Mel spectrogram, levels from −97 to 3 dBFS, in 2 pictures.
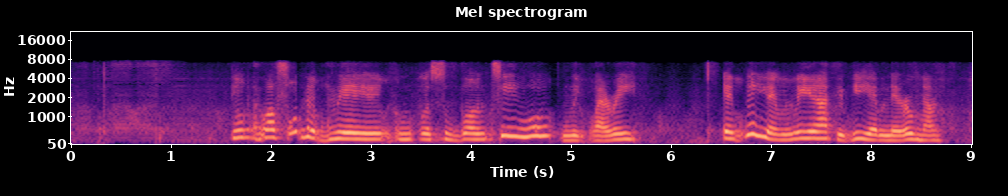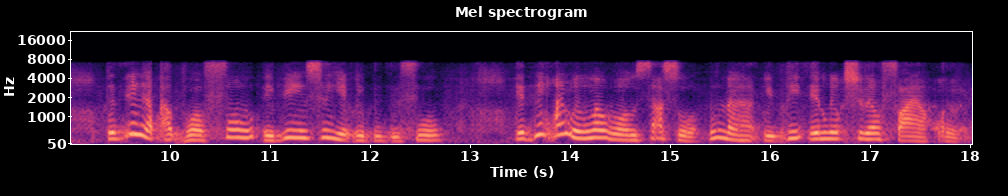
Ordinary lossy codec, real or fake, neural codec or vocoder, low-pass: Opus, 24 kbps; fake; codec, 16 kHz, 0.5 kbps, FreqCodec, larger model; 7.2 kHz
